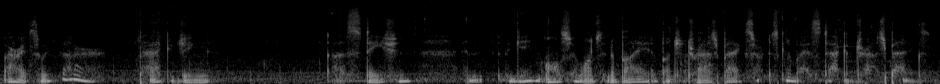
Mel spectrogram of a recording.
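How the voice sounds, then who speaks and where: A man whispering softly and playfully close to the microphone, giving relaxed ASMR commentary while he games and chats with viewers. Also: mid-range voice, moderate pace. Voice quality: soft, breathy whisper. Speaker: live streamer. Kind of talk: whispered ASMR game stream commentary with chat.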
